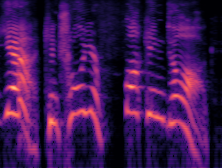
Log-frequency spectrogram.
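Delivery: high, slow, strained angry retort; retold yelling. Man snapping at his neighbor about her dog, retold yell. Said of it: "I'm yelling at her".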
